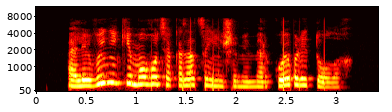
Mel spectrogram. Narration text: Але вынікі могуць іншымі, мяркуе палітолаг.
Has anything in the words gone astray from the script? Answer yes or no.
yes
